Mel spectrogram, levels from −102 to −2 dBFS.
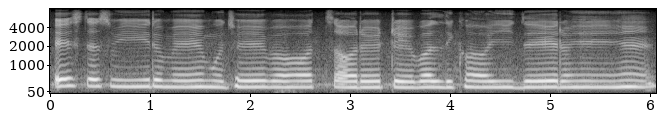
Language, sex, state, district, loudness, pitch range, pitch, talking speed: Hindi, female, Madhya Pradesh, Katni, -15 LUFS, 215-230 Hz, 220 Hz, 110 wpm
